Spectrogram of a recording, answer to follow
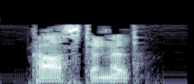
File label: "castanet", English; nouns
